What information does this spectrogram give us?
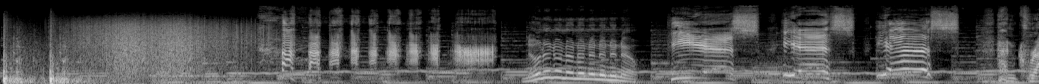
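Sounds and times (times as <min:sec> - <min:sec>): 
fireworks exploding: 0:00.0 - 0:02.6
laughter: 0:02.6 - 0:05.0
speech: 0:05.8 - 0:10.3.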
